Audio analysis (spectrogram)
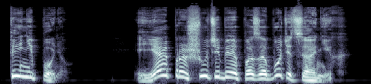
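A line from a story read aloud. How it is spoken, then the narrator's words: Calm drawl. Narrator (Russian): спокойно протянул Тошисао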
